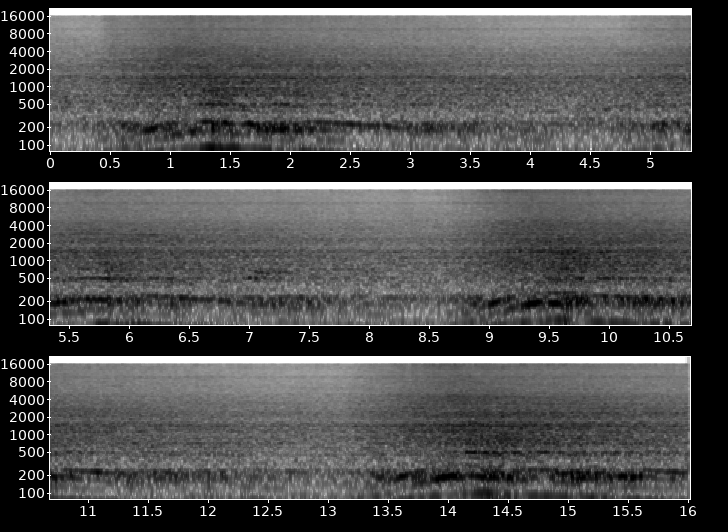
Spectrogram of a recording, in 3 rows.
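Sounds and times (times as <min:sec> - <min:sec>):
car engine idling: 0:00.0 - 0:16.0
car engine revving: 0:00.0 - 0:16.0.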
